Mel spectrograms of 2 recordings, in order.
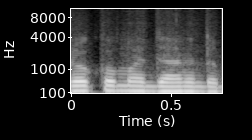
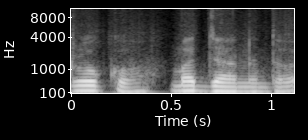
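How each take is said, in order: First: The pause comes right after 'mat'. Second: The pause comes right after 'roko'. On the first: Do not stop him, let him go. "बाढ़ में जाए तू नहीं कोई और सही" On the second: Stop him, do not let him go. "इसको रोक के रखो"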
